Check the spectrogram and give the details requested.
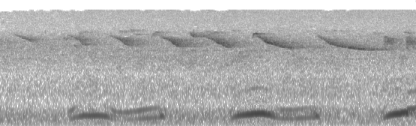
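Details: A stock dove, an uncommon bird of deciduous woodland, gives low, two-syllable coos about once a second, starting sluggishly then pumping and half-choked, with thin descending whistles from another bird high above.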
